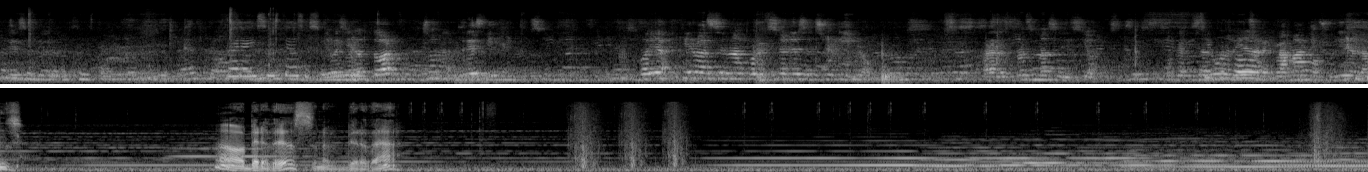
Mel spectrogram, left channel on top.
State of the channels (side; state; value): both; different; correlation 0.00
